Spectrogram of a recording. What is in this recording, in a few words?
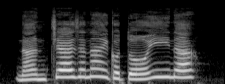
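"nanchajanai", Japanese dialect, woman; hogen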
